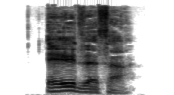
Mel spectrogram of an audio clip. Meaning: Alsatian (person from Alsace)
- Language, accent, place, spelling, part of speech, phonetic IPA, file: German, Germany, Berlin, Elsässer, noun, [ˈɛlzɛsɐ], De-Elsässer.ogg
